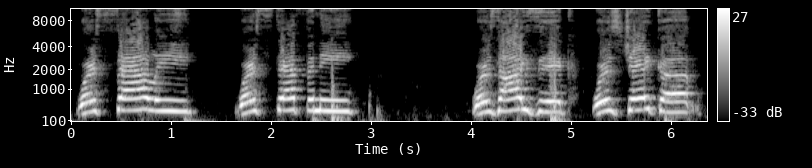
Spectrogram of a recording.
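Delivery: high, drawn-out searching calls; calling out. Acted. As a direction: call down for the missing, name by name. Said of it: "I'm screaming, saying".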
